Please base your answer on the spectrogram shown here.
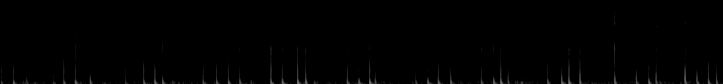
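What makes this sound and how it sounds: Fingernails tap and scratch a dark red solid wax pillar candle held close, giving a quick, irregular run of short, dry clicks. Each tap is sharp and dies away almost instantly, set against a quiet low background.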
